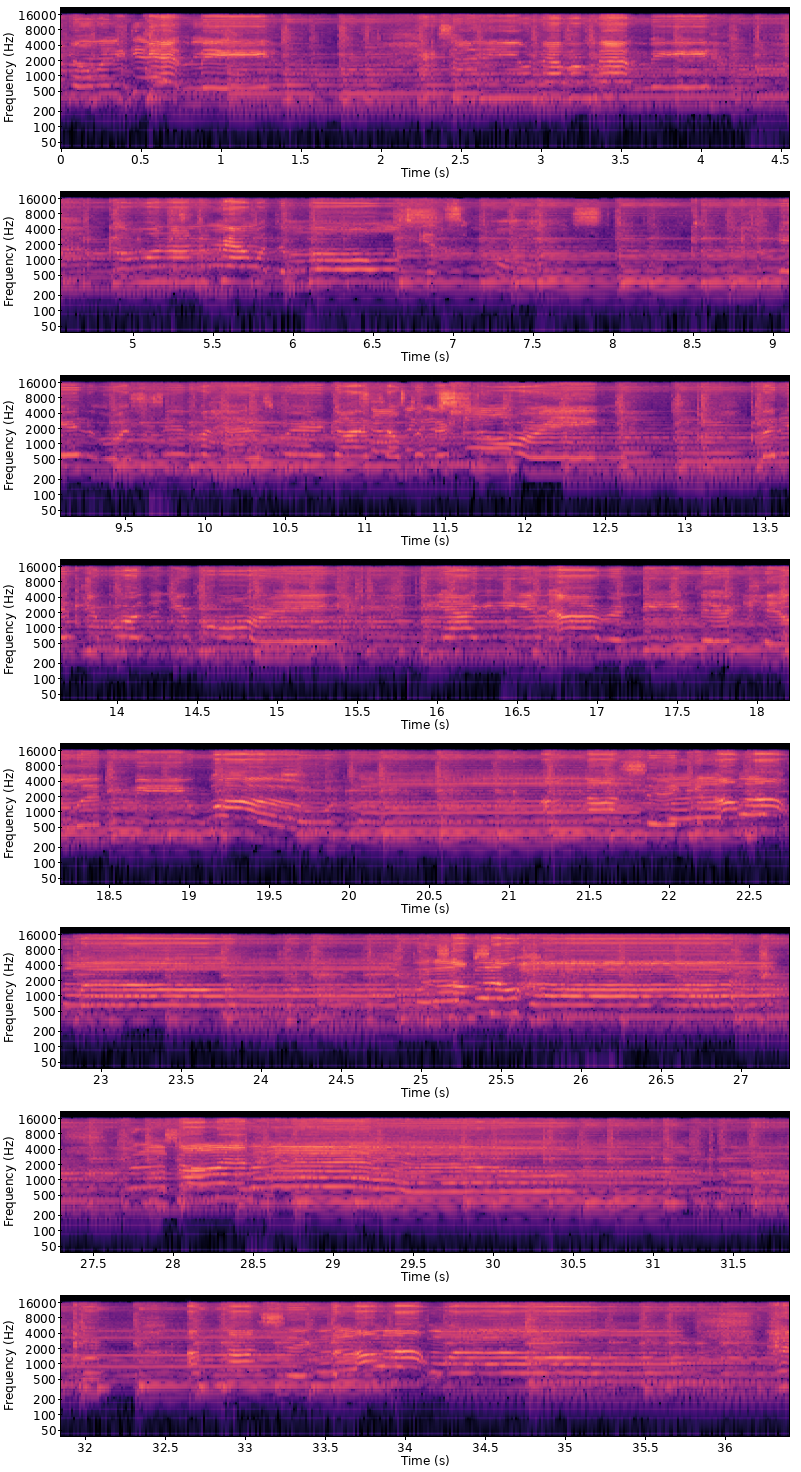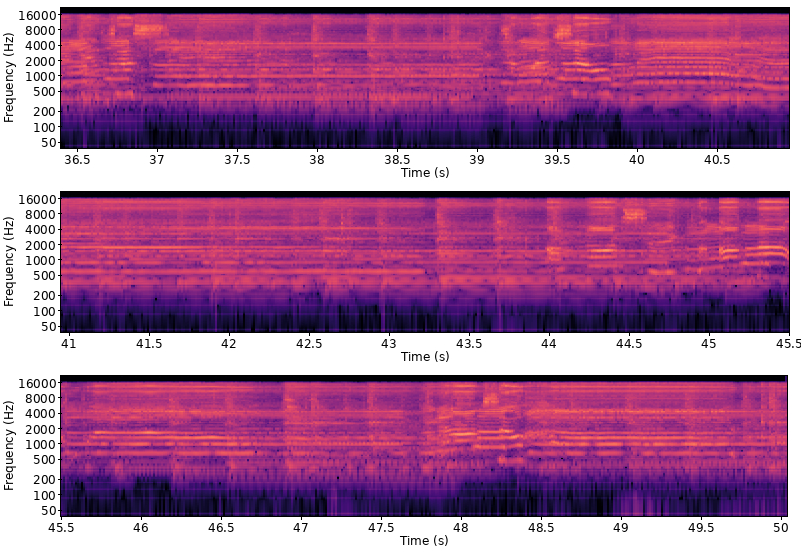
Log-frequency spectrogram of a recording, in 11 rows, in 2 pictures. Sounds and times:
Guitar: 0.0 - 50.0.

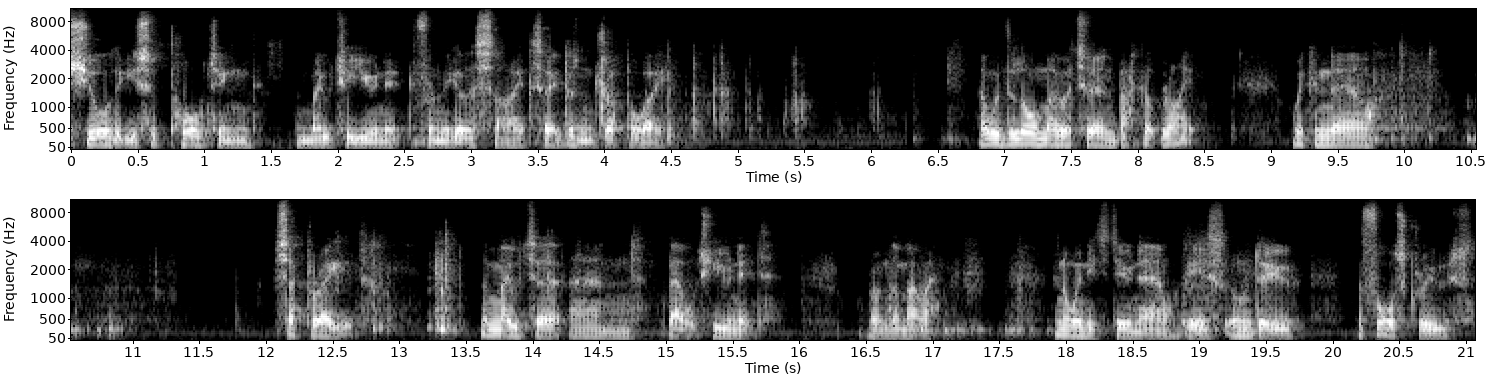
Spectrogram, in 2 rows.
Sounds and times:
Speech: 0.0 - 4.6, 6.7 - 8.6, 9.2 - 10.2, 12.0 - 13.0, 13.6 - 15.9, 16.5 - 17.2, 17.8 - 21.0.

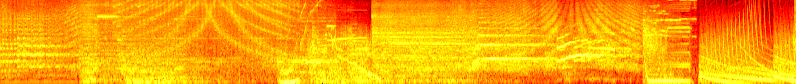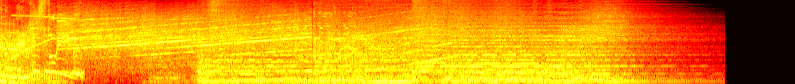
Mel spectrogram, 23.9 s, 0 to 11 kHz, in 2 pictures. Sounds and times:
Music: 0.0 - 8.7, 9.6 - 22.8.

